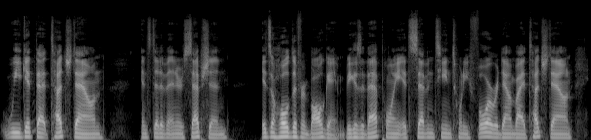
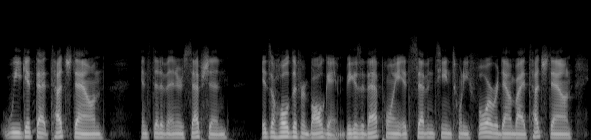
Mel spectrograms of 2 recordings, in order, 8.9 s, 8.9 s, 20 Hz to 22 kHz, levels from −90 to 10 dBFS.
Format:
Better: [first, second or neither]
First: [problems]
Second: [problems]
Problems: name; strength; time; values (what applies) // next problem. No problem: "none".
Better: first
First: none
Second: muffled; slightly; fading above 3.5 kHz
